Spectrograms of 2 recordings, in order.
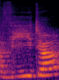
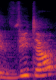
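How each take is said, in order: First: "wieder" with a long, stressed "ie"; accent the first vowel of "wieder", as in again. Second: "wieder" with a short, quick I, like "wider". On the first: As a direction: hold the I in "wieder". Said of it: "avec un E et le I accentué". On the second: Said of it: "avec un I court". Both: Shown as a demonstration.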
